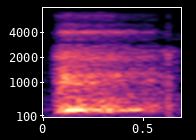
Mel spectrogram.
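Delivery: long audible sigh. A narrator's reading. Pop star alone in her trailer, sighing. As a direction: let out a soft, breathy sigh. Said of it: "Kira sighed".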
